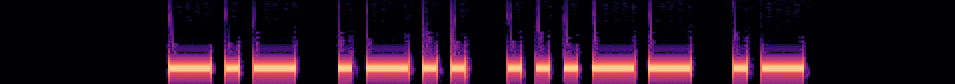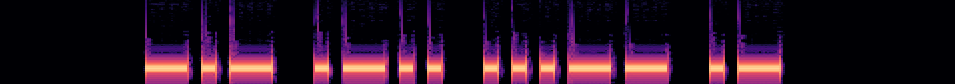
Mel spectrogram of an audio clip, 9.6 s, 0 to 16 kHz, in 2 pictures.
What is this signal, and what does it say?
Morse code, heard as a keyed tone, about 17 wpm, 700 Hz. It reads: KL3A KL3A
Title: USA Call Signs - 4 Characters - Repeated 2x - 17wpm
